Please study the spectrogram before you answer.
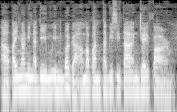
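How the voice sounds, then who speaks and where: Guy playing fretful ilocano husband, medium pitch voice, keeps questioning, comedy drama. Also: steady tone, a little fast, fairly bright tone, a little hiss or hum, natural voice. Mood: casual. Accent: Ilocano, northern Philippines.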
